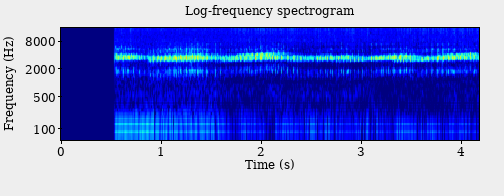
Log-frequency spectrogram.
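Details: Many American toads call at Lone Lake, Minnetonka, Minnesota, in early May 2016, giving long, steady, high musical trills that overlap into a continuous ringing chorus.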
